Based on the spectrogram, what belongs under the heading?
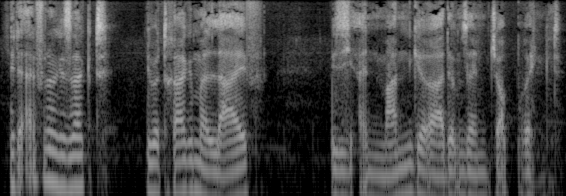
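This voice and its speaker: A man's voice: deep voice, steady tone, moderate pace, dark tone. A man hosting live radio, joking and laughing as he narrates the studio chaos play-by-play. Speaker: radio host.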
